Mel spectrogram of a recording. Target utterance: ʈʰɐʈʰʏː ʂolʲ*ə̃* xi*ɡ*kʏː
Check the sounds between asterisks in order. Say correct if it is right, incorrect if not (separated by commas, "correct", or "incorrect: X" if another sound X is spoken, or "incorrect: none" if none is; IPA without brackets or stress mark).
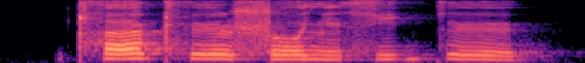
correct, correct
